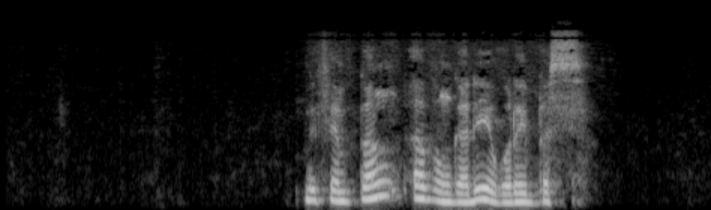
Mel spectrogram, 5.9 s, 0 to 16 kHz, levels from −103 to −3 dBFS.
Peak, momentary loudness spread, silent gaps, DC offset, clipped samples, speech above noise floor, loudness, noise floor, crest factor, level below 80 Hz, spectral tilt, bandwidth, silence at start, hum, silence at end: -16 dBFS; 9 LU; none; under 0.1%; under 0.1%; 57 dB; -31 LUFS; -87 dBFS; 18 dB; -76 dBFS; -6 dB/octave; 9.4 kHz; 2.55 s; none; 1.05 s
